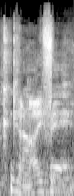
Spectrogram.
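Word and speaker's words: kanafeh: the word knife, but you're pronouncing like a K and then E at the end could be silent, or it could be or E, so like you're kanafe.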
